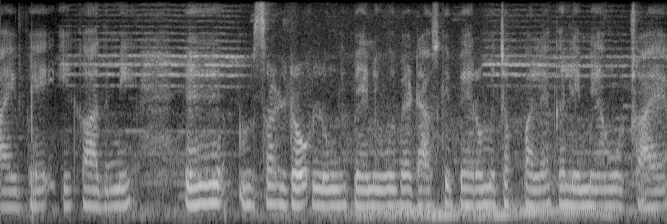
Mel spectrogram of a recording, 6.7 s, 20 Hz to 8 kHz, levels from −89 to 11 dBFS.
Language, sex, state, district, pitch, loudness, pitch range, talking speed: Hindi, female, Chhattisgarh, Raipur, 180 Hz, -18 LUFS, 175-190 Hz, 180 wpm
